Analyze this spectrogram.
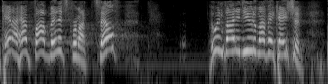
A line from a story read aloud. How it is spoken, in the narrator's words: get irritated, and we would yell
